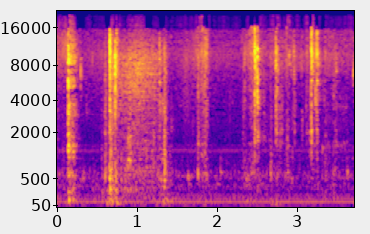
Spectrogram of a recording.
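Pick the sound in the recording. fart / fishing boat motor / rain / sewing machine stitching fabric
sewing machine stitching fabric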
